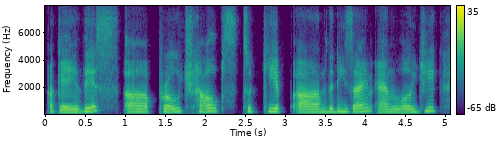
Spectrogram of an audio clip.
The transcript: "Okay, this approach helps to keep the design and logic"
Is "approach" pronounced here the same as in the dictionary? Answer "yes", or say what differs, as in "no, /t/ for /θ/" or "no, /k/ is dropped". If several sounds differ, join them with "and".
yes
